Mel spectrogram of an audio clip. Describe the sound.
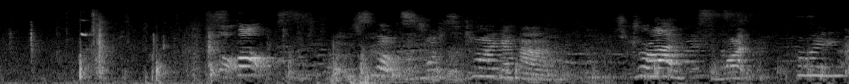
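Several young children babble and chatter in high, lively voices, overlapping in bursts of varying loudness, with occasional soft knocks, thumps and chair scraping, heard from the open-plan central corridor of a listed historic school, with snippets of a story being read and another classroom.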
